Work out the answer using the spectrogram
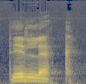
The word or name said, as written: dilek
